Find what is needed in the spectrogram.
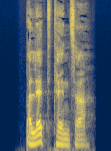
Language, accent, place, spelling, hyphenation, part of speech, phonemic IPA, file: German, Germany, Berlin, Balletttänzer, Bal‧lett‧tän‧zer, noun, /baˈlɛtˌtɛnt͡sɐ/, De-Balletttänzer.ogg
- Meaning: ballet dancer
